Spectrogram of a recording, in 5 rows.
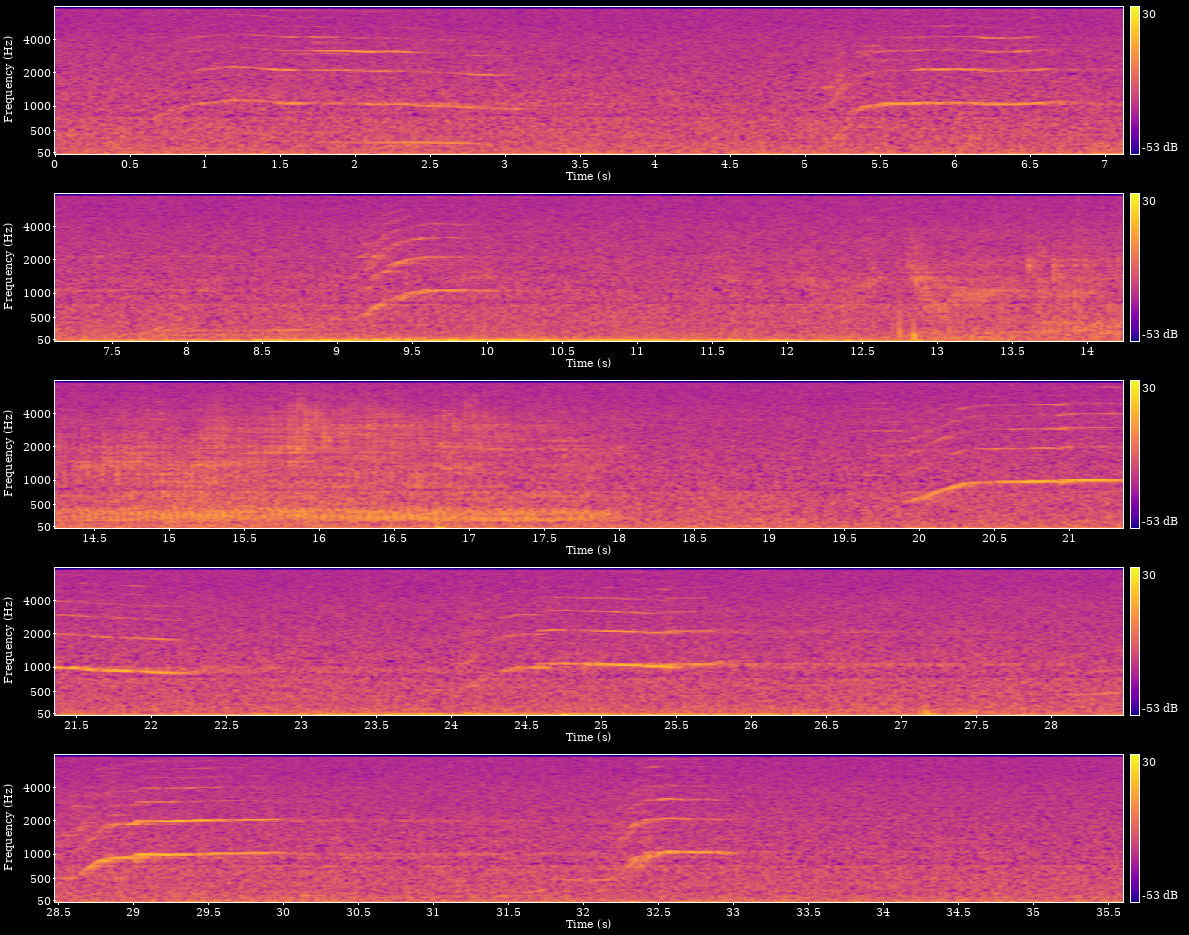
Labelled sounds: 0.8	3.1	humpback whale, 0.90 to 7.3 kHz
5.3	6.7	humpback whale, 0.83 to 5.4 kHz
9.2	9.9	humpback whale, 0.80 to 4.3 kHz
13.1	13.5	humpback whale, 0.83 to 1.1 kHz
14.3	14.6	humpback whale, 1.2 to 1.5 kHz
15.6	15.9	humpback whale, 1.7 to 2.0 kHz
19.6	22.3	humpback whale, 0.80 to 5.6 kHz
24.3	25.6	humpback whale, 0.90 to 4.4 kHz
28.7	30.0	humpback whale, 0.80 to 6.1 kHz
32.3	33.0	humpback whale, 0.80 to 7.4 kHz

